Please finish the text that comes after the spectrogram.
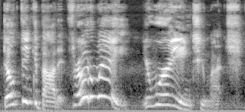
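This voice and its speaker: A woman's voice: sits high, wildly swooping pitch, normal speed, a little hiss or hum, pitched above the performer's own voice. A woman voicing a kindly but patronizing female messenger captain in a storybook, soothing and fervent in her belief. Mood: soothing, condescending.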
